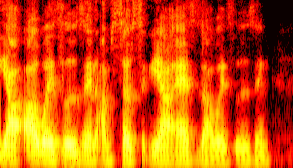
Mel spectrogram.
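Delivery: ordinary talk, nothing marked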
